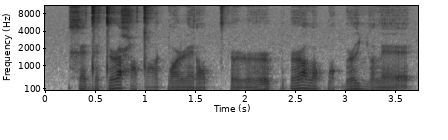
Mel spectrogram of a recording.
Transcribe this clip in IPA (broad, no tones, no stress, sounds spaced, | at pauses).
x ɛ d ɛ t ə˞ ħ ɛ dˤ ə˞ ɡ͡b ɔ ɭ ɛ ɾ ɔ p t͡sʼ ə˞ ɭ ə˞ p | ə˞ lˠ o ɡ͡b ɔ ɡ͡b ə˞ ʎ ɔ l ɛ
